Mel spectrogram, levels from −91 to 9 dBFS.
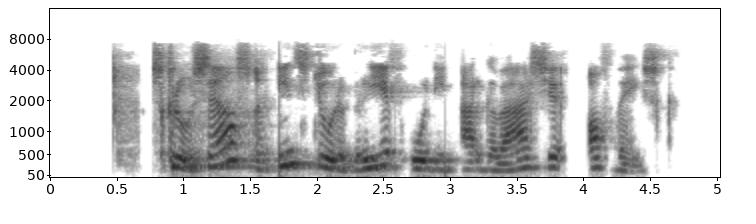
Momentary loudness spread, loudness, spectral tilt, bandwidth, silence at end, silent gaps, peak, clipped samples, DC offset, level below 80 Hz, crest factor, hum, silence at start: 12 LU; -16 LUFS; -4 dB/octave; 7.6 kHz; 0.45 s; 0.71-0.76 s, 3.90-4.03 s; 0 dBFS; under 0.1%; under 0.1%; -54 dBFS; 16 dB; none; 0.45 s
